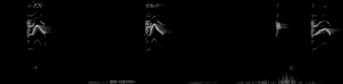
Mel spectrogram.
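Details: Chestnut-backed scimitar babbler, used to goad a rival: four loud, high, arched chirps spaced irregularly over a few seconds, with faint low rumbling between them.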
